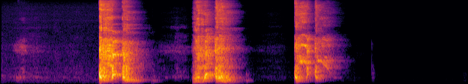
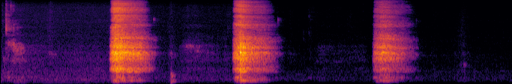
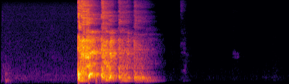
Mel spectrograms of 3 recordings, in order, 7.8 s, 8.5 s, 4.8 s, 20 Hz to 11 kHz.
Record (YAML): three_cough_length: 7.8 s
three_cough_amplitude: 32768
three_cough_signal_mean_std_ratio: 0.32
exhalation_length: 8.5 s
exhalation_amplitude: 29235
exhalation_signal_mean_std_ratio: 0.29
cough_length: 4.8 s
cough_amplitude: 32765
cough_signal_mean_std_ratio: 0.3
survey_phase: beta (2021-08-13 to 2022-03-07)
age: 45-64
gender: Male
wearing_mask: 'No'
symptom_none: true
smoker_status: Ex-smoker
respiratory_condition_asthma: false
respiratory_condition_other: false
recruitment_source: REACT
submission_delay: 2 days
covid_test_result: Negative
covid_test_method: RT-qPCR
